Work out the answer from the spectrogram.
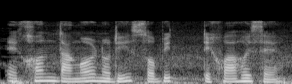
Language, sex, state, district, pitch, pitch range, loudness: Assamese, male, Assam, Kamrup Metropolitan, 140 Hz, 130-150 Hz, -14 LUFS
